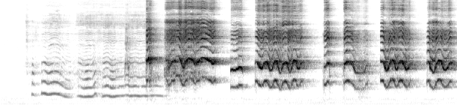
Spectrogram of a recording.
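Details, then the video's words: Singing pet Mealy Amazon parrot: a near-continuous run of melodic, wobbling, harmonic notes, starting lower and steady, then rising into loud, trilling, repeated warbled phrases. "My Mealy Amazon parrot"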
